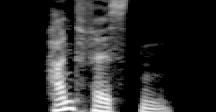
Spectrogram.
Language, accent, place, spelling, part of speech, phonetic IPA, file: German, Germany, Berlin, handfesten, adjective, [ˈhantˌfɛstn̩], De-handfesten.ogg
- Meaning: inflection of handfest: 1. strong genitive masculine/neuter singular 2. weak/mixed genitive/dative all-gender singular 3. strong/weak/mixed accusative masculine singular 4. strong dative plural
